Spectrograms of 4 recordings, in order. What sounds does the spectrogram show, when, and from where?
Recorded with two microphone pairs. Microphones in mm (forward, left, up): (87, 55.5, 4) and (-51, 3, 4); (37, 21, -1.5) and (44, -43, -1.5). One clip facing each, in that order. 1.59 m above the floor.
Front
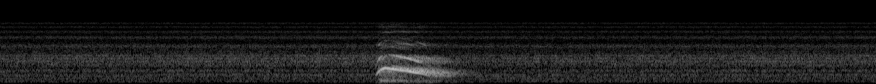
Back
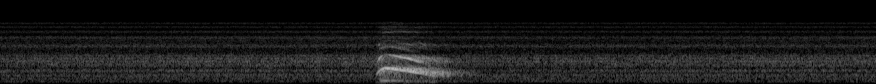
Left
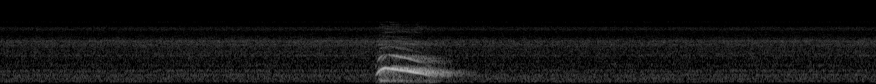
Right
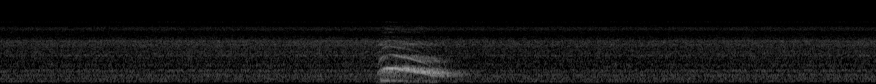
3.8 s a shout: 95° left, 9 m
